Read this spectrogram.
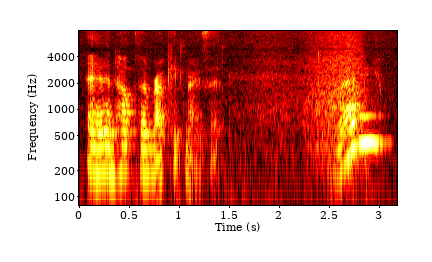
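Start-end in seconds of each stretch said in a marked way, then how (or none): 2.6-3.0 playful cue. Real, not acted. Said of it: "playful cue to baby".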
